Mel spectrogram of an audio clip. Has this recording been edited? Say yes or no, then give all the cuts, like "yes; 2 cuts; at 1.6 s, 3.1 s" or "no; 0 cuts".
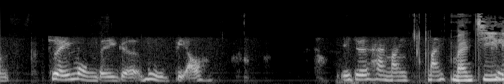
yes; 1 cut; at 3.3 s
